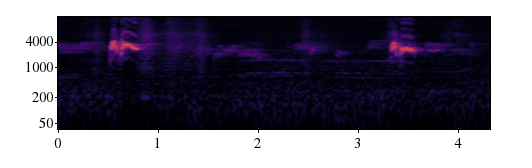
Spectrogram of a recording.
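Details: Female caged red-whiskered bulbul, calling to stimulate a male or for pairing, gives two sharp, clear double notes about three seconds apart over quiet background warbles.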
